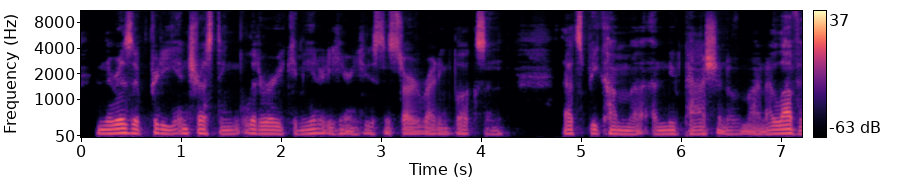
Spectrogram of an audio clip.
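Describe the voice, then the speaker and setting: The recording is very clean, with a silent background. A man speaks at a fairly low pitch in a somewhat breathy voice with fairly even intonation. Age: 60s. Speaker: vaccine scientist and physician. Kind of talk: interview conversation. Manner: halting, many repetitions.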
